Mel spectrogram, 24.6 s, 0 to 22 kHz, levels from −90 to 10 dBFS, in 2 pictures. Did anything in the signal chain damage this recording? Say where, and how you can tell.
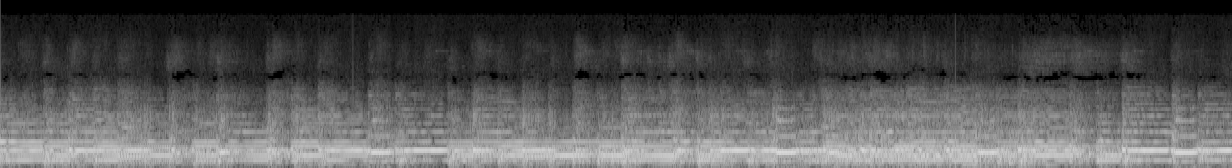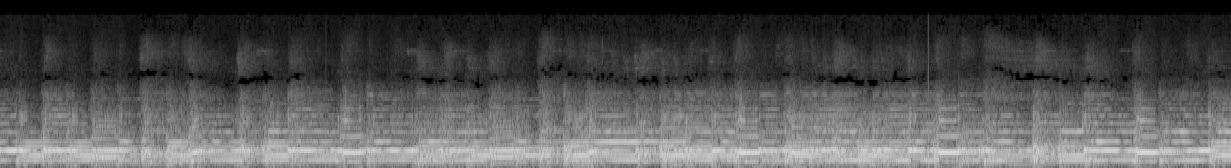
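Yes: overlapping chunks at 3.53, 9.55, 15.58 and 21.60 s, each lasting about 25 ms. Every 6 s a 25 ms slice plays twice, giving a regular stutter. The buffer or block-processing stage began each chunk before the previous one ended.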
